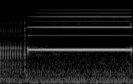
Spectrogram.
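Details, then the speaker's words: 2004 Toyota Corolla won't start; tester on the starter connector gives one steady high beep for about a second while cranking, showing power reaches both terminals, so the starter itself has failed. "okay thank you yeah the problem is so it's right here the starter as you can see I mean I got power over here on this this one and this one also has power over here"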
